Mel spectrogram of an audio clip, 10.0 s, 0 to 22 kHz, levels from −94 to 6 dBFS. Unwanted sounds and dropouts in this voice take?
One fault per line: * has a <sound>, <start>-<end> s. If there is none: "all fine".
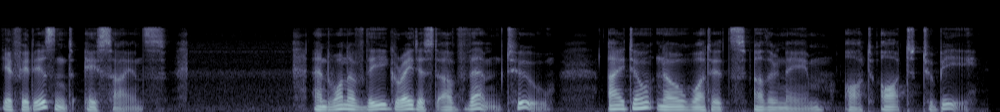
all fine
